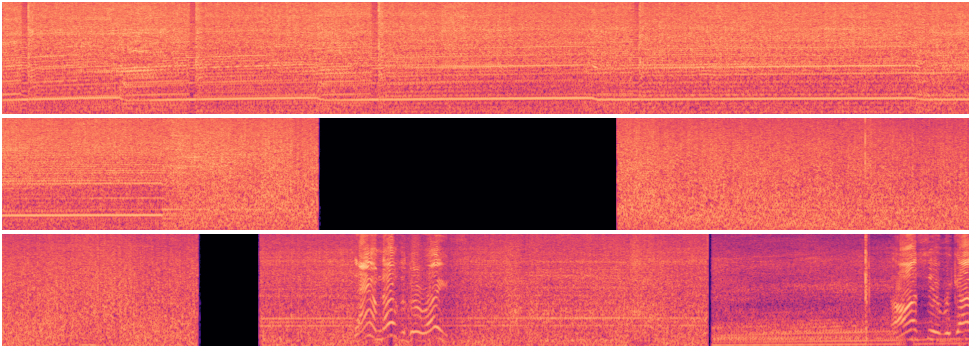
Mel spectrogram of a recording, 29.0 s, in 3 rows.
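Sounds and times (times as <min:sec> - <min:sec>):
motorcycle engine at full throttle: 0:00.0 - 0:12.8, 0:21.9 - 0:29.0
rush of wind noise: 0:00.0 - 0:12.8, 0:15.8 - 0:21.3, 0:21.9 - 0:29.0.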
